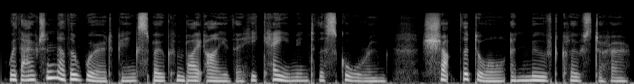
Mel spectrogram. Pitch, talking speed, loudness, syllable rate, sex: 180 Hz, 190 wpm, -20 LUFS, 5.1 syllables/s, female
